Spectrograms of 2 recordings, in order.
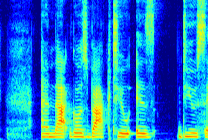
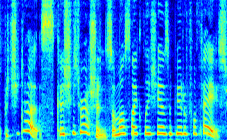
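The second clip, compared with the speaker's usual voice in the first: playful aside; 8 semitones higher, 6 dB quieter, faster than usual. Real, not acted. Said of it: "playful aside".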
